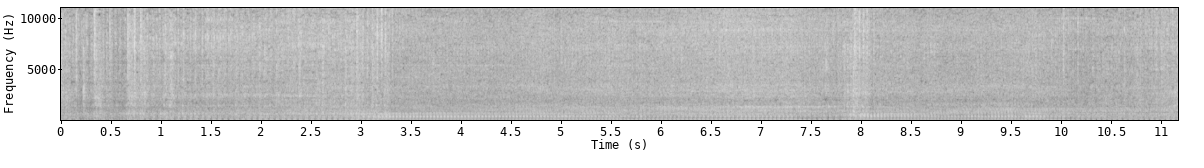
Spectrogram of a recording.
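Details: Giantz petrol high-pressure cleaner, small single-cylinder engine, new, first cold start with choke on: rough first second or two, then even drone at steady speed, no knocks or misses; running healthy.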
